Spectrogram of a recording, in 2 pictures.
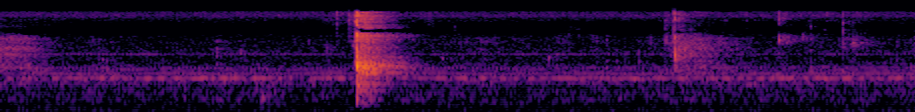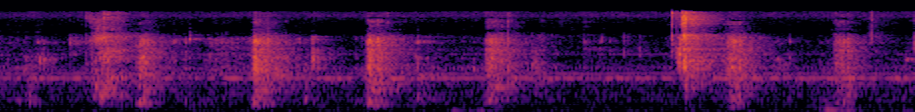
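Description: Close-miked mouth sounds of a person eating pounded yam and okra soup by hand: sharp, wet lip smacks and clicks while chewing, a couple of single ones early, then about two a second through the second half.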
